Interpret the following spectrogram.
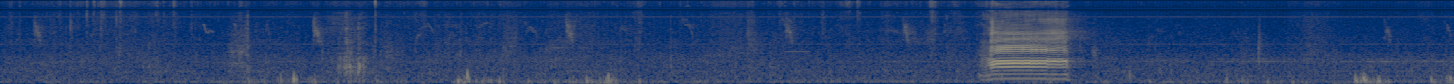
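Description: A sheep bleating once, a single loud call under a second long about ten seconds in. Otherwise there are only faint scattered clicks and rustles from the flock.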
